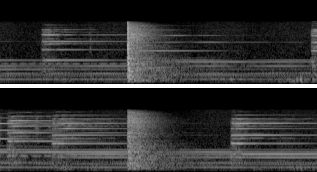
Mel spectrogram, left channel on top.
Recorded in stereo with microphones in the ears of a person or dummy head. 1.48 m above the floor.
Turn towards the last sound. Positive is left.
turn(degrees=45)  # may be behind; listen again after turning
